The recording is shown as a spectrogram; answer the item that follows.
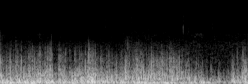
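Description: Wind buffeting a phone's microphone outdoors: a loud, steady, low rumble.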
